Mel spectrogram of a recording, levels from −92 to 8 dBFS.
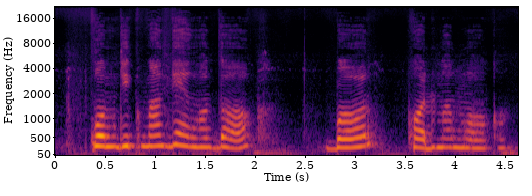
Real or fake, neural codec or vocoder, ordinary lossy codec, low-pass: fake; codec, 44.1 kHz, 1.7 kbps, Pupu-Codec; none; none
